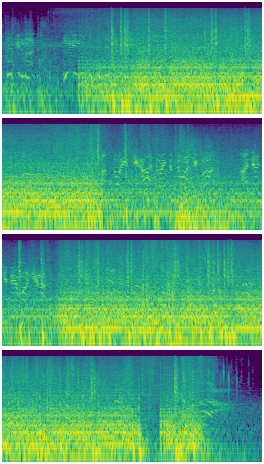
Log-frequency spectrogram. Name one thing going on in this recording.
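A minigun fires in long, rapid roaring bursts.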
